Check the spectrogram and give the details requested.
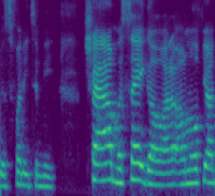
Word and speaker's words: Masego: So apparently the correct way to say his name is Masego. But I guess he don't know his name either because he's been calling himself Masego.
